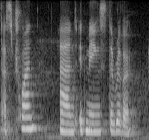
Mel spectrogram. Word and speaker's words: 川: You don't really have to know those characters right now by heart, but this is pronounced as 川, and it means the river.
